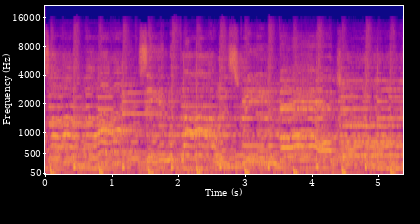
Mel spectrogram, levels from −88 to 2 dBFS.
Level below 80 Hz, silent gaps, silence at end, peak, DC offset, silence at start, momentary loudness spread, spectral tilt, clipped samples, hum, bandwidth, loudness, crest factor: -34 dBFS; none; 0 s; -4 dBFS; under 0.1%; 0 s; 2 LU; -4 dB/octave; under 0.1%; none; 16.5 kHz; -19 LUFS; 16 dB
